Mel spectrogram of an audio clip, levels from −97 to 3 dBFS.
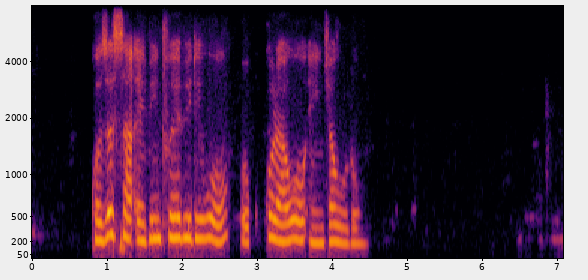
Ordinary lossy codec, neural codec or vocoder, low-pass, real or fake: Opus, 16 kbps; none; 7.2 kHz; real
